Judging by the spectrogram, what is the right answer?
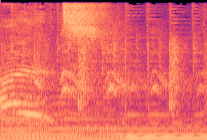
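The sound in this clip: A crow gives several harsh, rasping caws over loud, steady sustained musical tones, with the calls clustered in the second half.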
